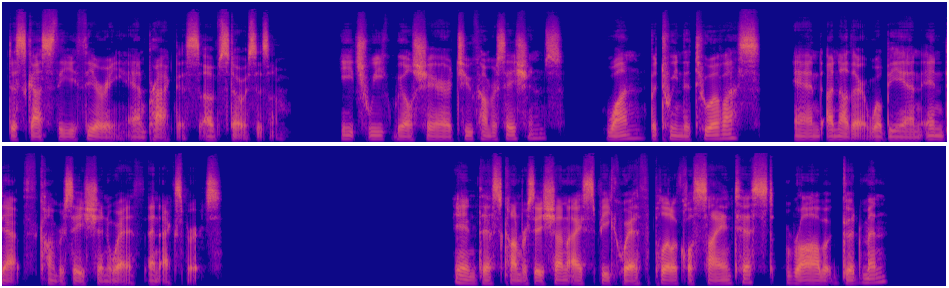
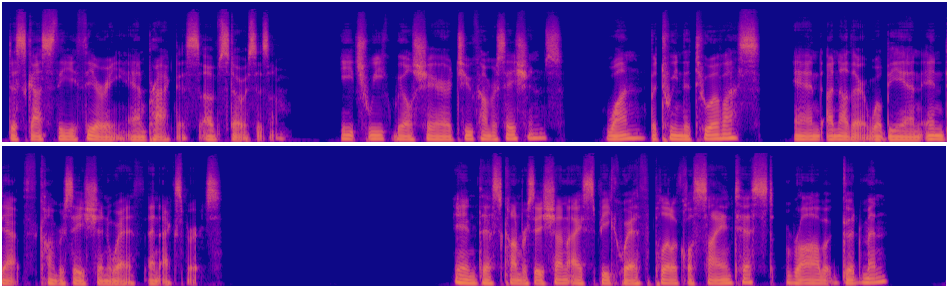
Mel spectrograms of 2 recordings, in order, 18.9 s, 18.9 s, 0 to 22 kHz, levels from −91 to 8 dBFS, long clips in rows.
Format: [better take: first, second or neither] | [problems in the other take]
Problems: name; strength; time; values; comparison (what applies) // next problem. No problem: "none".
second | thin; very; fading below 600 Hz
